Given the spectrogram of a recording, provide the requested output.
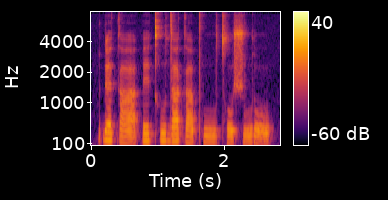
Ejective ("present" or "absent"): absent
